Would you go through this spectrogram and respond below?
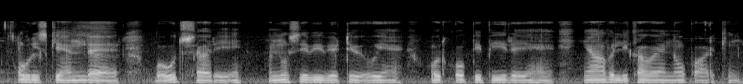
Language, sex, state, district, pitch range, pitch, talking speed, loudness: Hindi, male, Rajasthan, Bikaner, 90-105 Hz, 95 Hz, 185 wpm, -18 LUFS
